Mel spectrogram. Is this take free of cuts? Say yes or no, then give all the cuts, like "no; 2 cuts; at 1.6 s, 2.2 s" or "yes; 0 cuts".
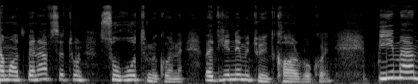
yes; 0 cuts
